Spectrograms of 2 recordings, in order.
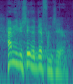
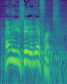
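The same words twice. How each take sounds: First: Said in the usual way. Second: Raised pitch, quick rousing question; rally a sluggish congregation for a response; more excited. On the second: Real, not acted. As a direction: ask it fast and high, prompting hands. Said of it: "I wish you all get as excited".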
